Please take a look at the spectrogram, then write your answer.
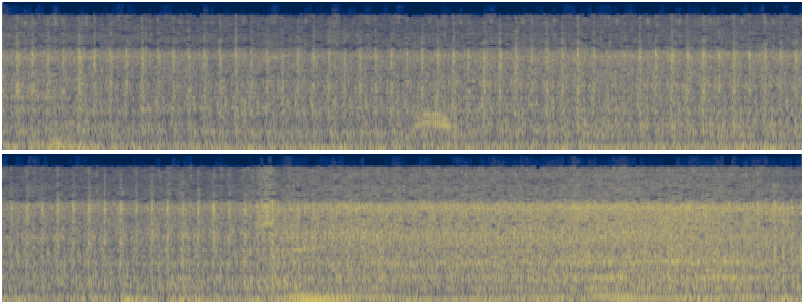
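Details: Irregular knocking at about three per second from a running engine; owner wonders whether it is a connecting rod, spun bearing or something else, cause unconfirmed.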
